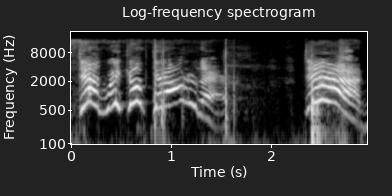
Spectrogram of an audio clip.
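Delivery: put-on desperate child yelling Dad; frantic calling. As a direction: scream for him to wake up. Boy trying to wake passed-out father.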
